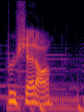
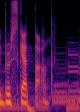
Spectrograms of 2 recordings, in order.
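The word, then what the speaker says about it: bruschetta: would pronounce it and it has like what is it s c in it I thought it was like Bretta mate brushetta brushetta but it's like more like probably brusketta or some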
